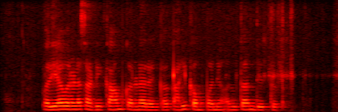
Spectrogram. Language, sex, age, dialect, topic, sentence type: Marathi, female, 18-24, Southern Konkan, banking, statement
